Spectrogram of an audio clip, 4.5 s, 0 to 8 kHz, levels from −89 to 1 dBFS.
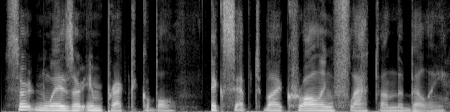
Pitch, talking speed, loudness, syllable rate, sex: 130 Hz, 145 wpm, -19 LUFS, 4.9 syllables/s, male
